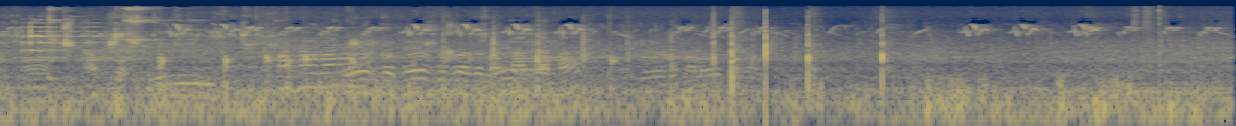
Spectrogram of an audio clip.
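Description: Men's voices in the first half over continual, rapidly repeated chirping of small birds, with a few sharp clicks or knocks near the middle.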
